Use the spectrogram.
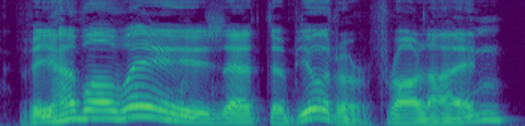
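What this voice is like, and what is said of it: Bad put-on German accent. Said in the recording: “Doing a bad German accent”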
